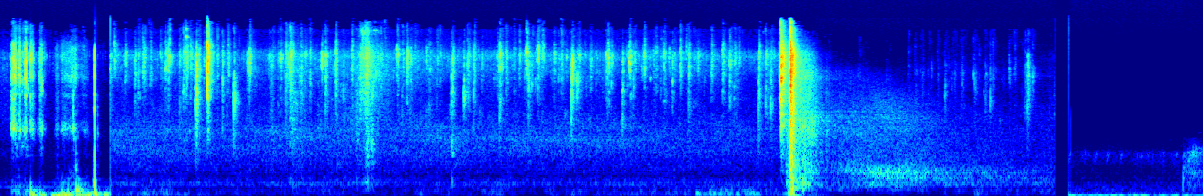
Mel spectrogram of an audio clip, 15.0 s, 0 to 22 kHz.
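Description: .45 calibre flintlock pistol (small Chambers lock, Green Mountain barrel) firing a single shot about ten seconds in, the report dying away over about three seconds. Before it there is a loud rough noise in the first second or so, then faint ticks and clicks while he aims.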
